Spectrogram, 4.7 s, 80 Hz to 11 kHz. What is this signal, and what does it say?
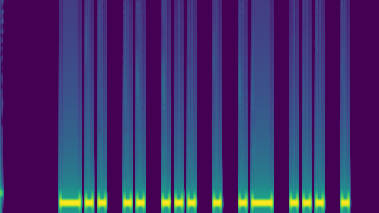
Morse code, heard as a keyed tone, about 15 wpm, 700 Hz. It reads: DISEASE
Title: Sentences from Top 1000 Words - Review Part 6 - New Word Drill - 15wpm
